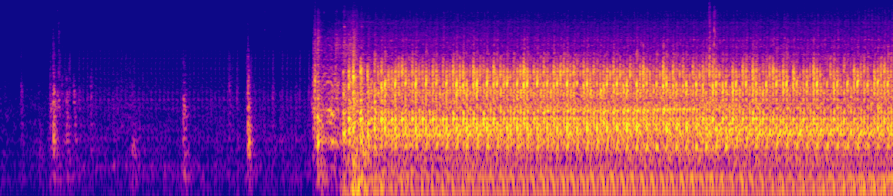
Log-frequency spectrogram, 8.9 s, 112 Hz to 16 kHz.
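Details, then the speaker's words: Polaris Ranger 1000 diesel at about 100 hours, started after oil and filter change: a few clunks, then cranks, catches and settles into an even, steady clatter at idle, noticeably smoother than before, no misses. Normal idle. "I can hear the difference that's a lot smoother just let run a [Applause] minute"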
